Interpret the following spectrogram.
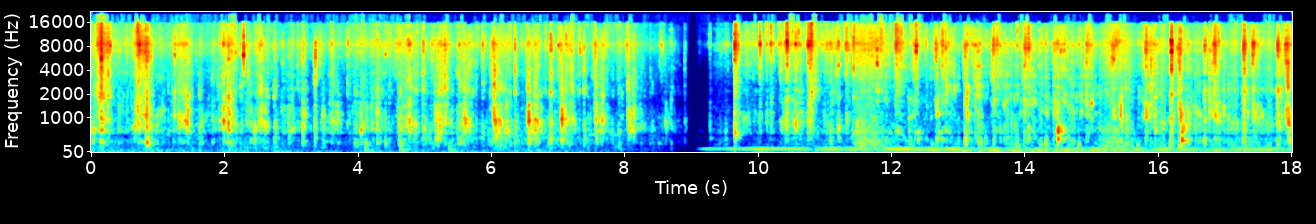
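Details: A pig munching its food, continuous crunching and smacking clicks that stop briefly around the middle and then resume alongside a faint low hum.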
